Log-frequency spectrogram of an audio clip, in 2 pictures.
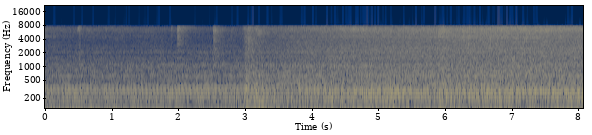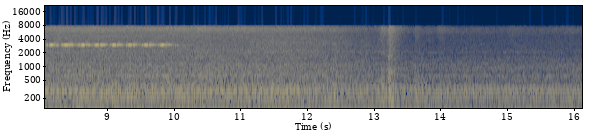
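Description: Bangkok BTS Skytrain car standing at a station: a steady electrical hum from the train's equipment, with a few light clicks. A high steady tone sounds for about two seconds midway.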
